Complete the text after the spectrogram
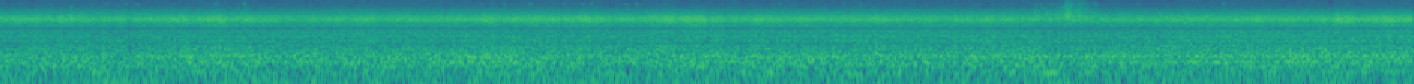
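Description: Tyres hum loudly on a highway.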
